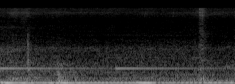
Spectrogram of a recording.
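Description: The 2021 Chevy Silverado's 3.0 L Duramax inline-six turbodiesel idling just after start-up, heard from inside the cab as a steady low rumble, with a thin steady whine over it.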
